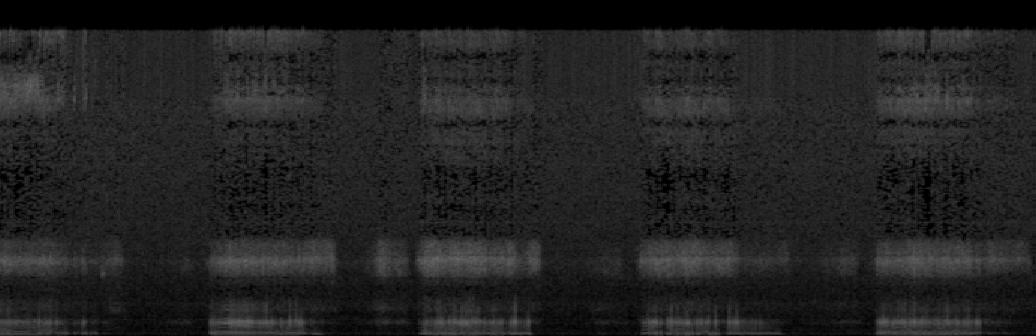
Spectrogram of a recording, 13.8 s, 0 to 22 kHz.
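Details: Dog snoring: loud, rattling snores about every three seconds, roughly 20 breaths a minute, with quiet pauses between.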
